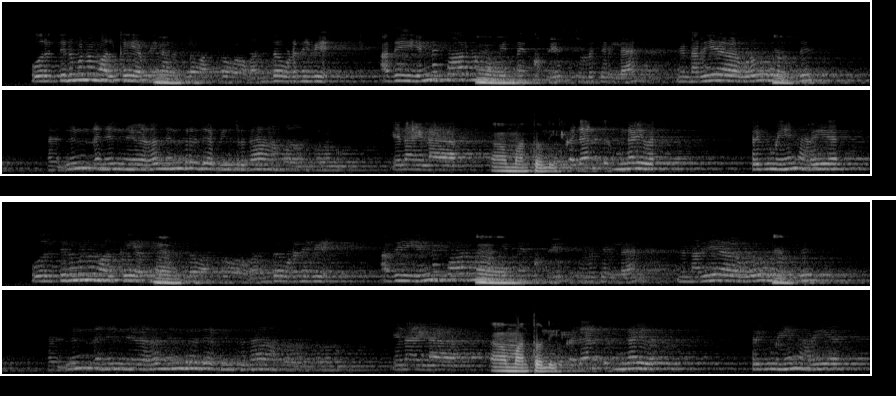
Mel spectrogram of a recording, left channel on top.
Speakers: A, on the left; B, on the right.
A: ஒரு திருமண வாழ் கி அப்டின்னு
B: ம்
A: அதுக்குள்ள வந்தவொ வந்து த ஒடனவே அது என்ன கார்ணம்
B: ம்
A: அப்டின்னு பேர் சொல்ல தெர்ல ஏன்டா றியள உறவுகள்
B: ம்
A: வந்து நின் நின்றது அப்டின்ருதா சொல்லணு ஏன்னா என்ன
B: ஆமா தோழி
A: கல்யாணத்துக்கு முன்னாடி வரைக்குமே நெறைய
